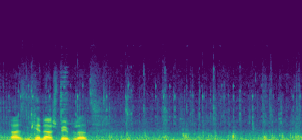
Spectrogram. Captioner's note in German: Leises Rumpeln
